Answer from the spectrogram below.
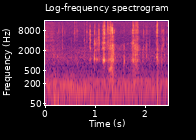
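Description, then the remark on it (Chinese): Someone chews a thin, crispy thyme chicken jerky pet treat, made thin and crisp so that cats can eat it, giving a run of quick, bright crunches with a few louder snaps in the middle, over a low steady background hum and no talking. “对，这这款就这款就是可以给猫猫吃、猫咪吃的， 就是因为它薄的关系， 对，让它做的比较薄脆一点。”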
